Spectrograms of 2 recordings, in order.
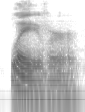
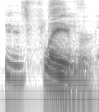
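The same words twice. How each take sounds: First: A low, dry flavor, doubting it; low deadpan repeat. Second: A hint of her voice, teasing; mocking the vlogger. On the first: Retold or imitated. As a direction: say flavor lower and flat, unimpressed. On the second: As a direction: echo her word in a lightly mocking tone. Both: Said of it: "she called it flavor".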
